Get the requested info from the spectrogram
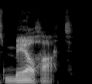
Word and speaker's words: Mailhot: It is Mailhot. M-A-I-L-H-O-T, Jake Mailhot.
